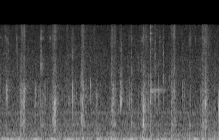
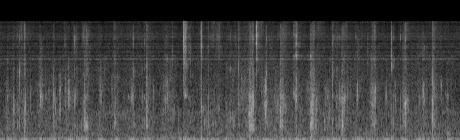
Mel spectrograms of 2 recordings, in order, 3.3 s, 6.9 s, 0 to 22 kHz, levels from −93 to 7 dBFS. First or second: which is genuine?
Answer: first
